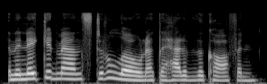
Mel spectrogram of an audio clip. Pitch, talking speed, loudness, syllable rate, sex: 220 Hz, 270 wpm, -17 LUFS, 6.5 syllables/s, female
